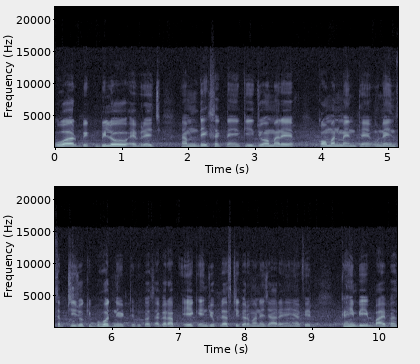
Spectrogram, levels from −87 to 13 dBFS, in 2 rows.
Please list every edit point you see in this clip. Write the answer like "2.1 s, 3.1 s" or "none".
none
